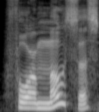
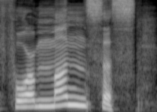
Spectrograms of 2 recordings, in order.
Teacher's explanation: people who are saying, for pretty, not Formosus, but Formunsus. So they're sticking in an N · Shown in: second take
